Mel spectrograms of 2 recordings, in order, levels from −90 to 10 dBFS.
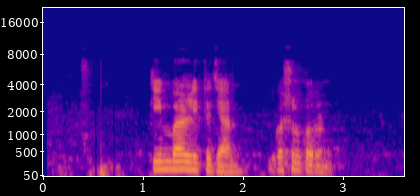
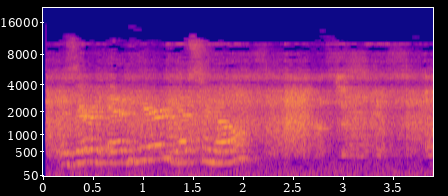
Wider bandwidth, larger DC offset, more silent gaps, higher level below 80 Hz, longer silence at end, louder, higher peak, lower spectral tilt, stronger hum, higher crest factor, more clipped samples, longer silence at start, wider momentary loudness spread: second, 7.4 kHz vs 13.5 kHz; neither; neither; about the same, -48 dBFS vs -52 dBFS; first, 0.75 s vs 0 s; second, -23 LUFS vs -15 LUFS; second, -6 dBFS vs -2 dBFS; first, -7.5 dB/octave vs 0 dB/octave; neither; about the same, 18 dB vs 16 dB; neither; first, 0.45 s vs 0 s; first, 21 LU vs 6 LU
